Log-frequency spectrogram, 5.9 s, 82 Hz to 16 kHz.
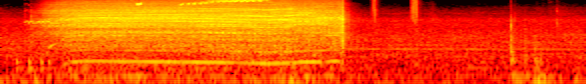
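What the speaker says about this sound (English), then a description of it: "I need to drill here." A power drill boring into the side panel of a Ricmotech RS1 sim rig, running loud and steady for about three seconds, then stopping, followed by faint handling clatter.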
